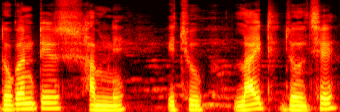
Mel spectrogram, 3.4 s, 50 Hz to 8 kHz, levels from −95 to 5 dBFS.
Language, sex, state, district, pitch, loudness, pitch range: Bengali, male, West Bengal, Cooch Behar, 120 Hz, -18 LUFS, 115-150 Hz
